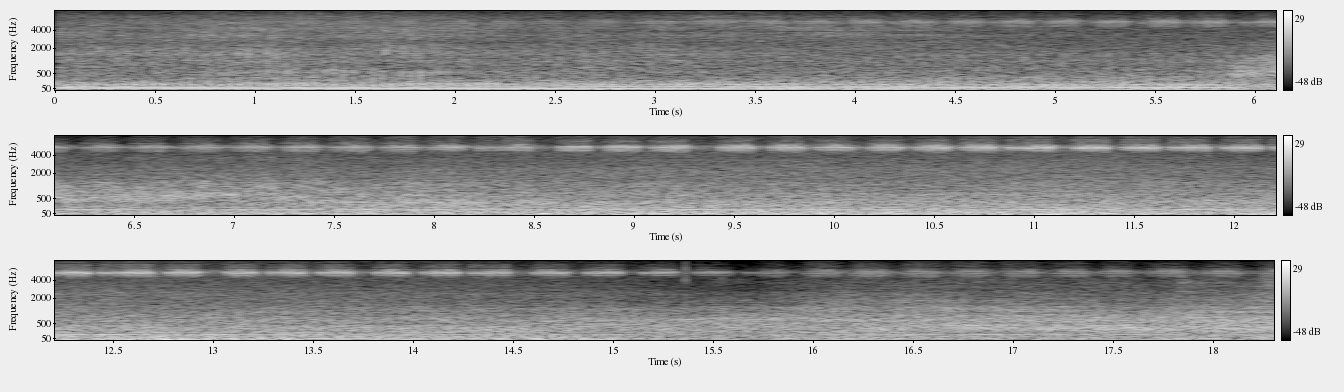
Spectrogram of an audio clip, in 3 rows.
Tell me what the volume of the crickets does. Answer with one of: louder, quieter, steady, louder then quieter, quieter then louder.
louder then quieter.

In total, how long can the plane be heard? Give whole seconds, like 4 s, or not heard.
18 s.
